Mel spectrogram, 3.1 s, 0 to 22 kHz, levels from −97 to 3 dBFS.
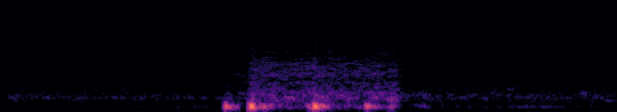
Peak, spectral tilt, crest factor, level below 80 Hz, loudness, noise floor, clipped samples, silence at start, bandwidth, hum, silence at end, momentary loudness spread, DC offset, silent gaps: -24 dBFS; -11.5 dB/octave; 24 dB; -76 dBFS; -43 LUFS; -88 dBFS; under 0.1%; 1.1 s; 3.7 kHz; none; 1.2 s; 15 LU; under 0.1%; none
